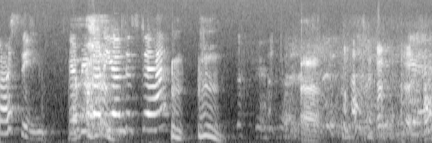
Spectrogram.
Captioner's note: clears throat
